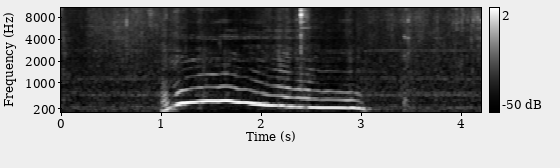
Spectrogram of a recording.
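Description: A man's long, wordless moan of delight at the taste of food, lasting about two seconds: the pitch leaps up, then slides slowly down.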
